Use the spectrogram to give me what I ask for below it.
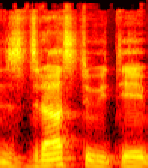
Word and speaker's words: Здравствуйте: Here in Здравствуйте we do not pronounce the first V, and in Солнце we do not pronounce the letter L.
